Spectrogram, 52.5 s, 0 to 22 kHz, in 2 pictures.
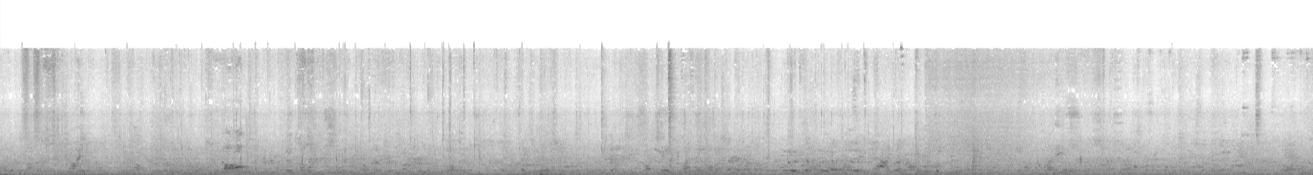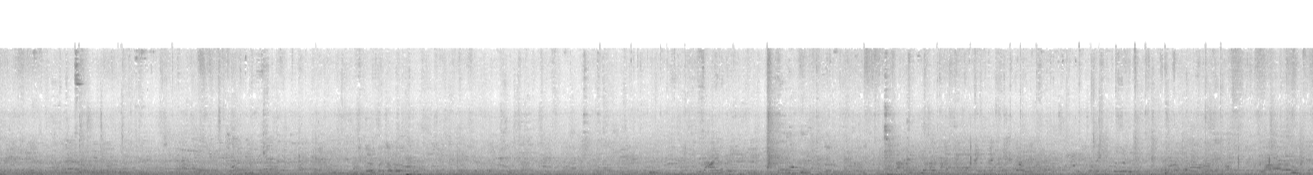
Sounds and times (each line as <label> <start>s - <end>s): Voices of passengers 0.0s - 52.5s
noise from restaurants 0.0s - 52.5s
